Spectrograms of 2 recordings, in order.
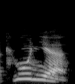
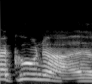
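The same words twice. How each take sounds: First: The middle consonant is an 'ny' sound. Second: The middle consonant is a plain 'n' sound. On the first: The speaker calls it right. "It's got the little tilde over the end" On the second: The speaker calls it wrong. "not Acuna"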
